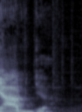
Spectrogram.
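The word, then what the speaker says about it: Avdija: Pronúncia correta de Deni Avdia. Acabei de falar. – Deni Avdia.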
